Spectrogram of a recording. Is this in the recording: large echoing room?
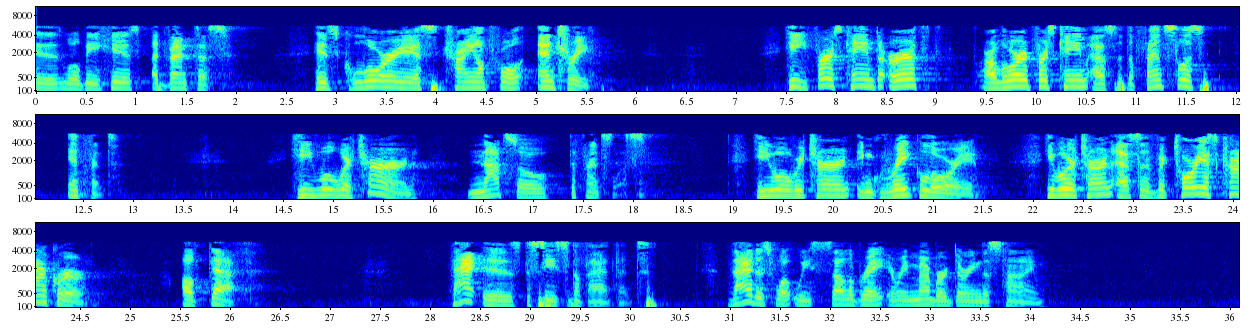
yes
